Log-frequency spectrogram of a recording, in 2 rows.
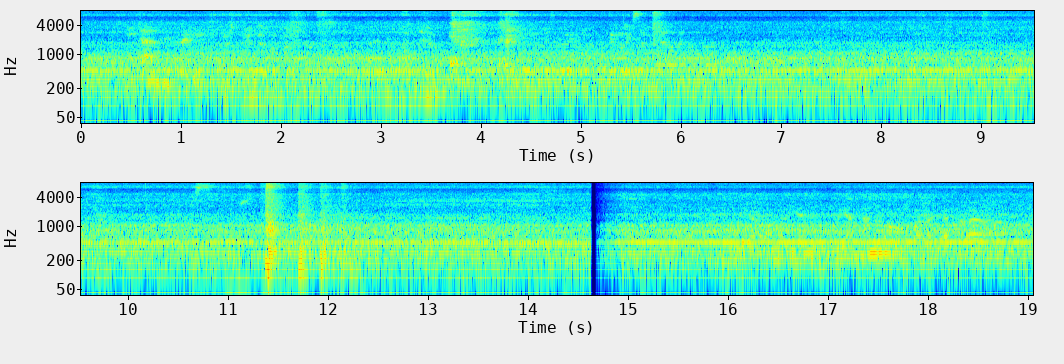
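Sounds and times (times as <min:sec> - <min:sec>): train rumbling hum: 0:00.0 - 0:19.0
clatter of knocks: 0:11.3 - 0:12.4.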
